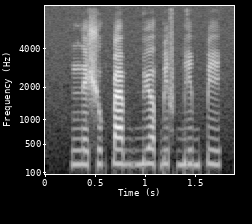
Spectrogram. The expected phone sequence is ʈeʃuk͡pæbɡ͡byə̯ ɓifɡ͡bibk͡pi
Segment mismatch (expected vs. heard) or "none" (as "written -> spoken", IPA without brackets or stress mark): ʈ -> n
